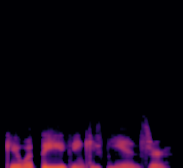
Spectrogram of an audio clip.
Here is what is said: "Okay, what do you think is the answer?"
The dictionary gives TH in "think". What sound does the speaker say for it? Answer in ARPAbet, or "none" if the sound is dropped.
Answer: TH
